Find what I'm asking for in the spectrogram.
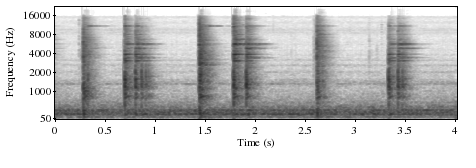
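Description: A blacksmith hammers a piece of scrap metal on an anvil in a forge, with seven sharp ringing strikes, some of them in quick pairs, at an uneven pace and close by.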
